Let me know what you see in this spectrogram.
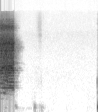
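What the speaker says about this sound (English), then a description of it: "I forgot to turn off my medicine alarm." A medicine reminder alarm goes off in a brief harsh buzzing burst that stops abruptly, followed by a couple of faint soft knocks and near silence.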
